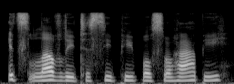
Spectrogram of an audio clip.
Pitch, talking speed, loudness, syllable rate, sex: 180 Hz, 180 wpm, -20 LUFS, 5.0 syllables/s, female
